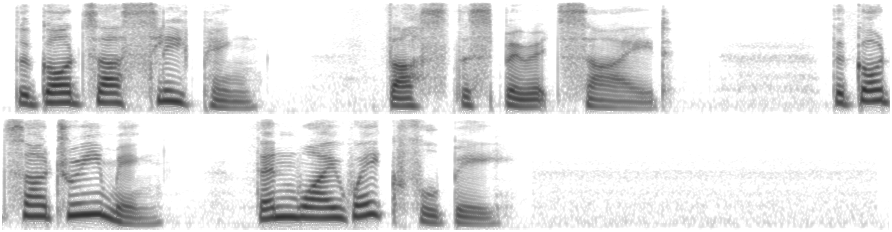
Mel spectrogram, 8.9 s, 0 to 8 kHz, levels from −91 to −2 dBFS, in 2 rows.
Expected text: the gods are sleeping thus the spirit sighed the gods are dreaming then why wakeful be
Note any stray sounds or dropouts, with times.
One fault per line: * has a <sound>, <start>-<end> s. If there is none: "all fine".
all fine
